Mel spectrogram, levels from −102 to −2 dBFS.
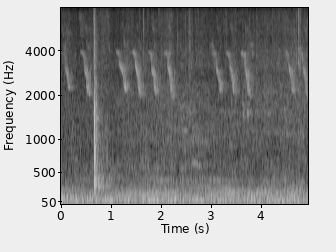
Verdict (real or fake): real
